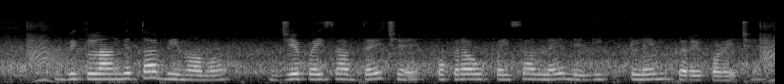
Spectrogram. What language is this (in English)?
Maithili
